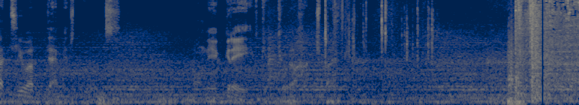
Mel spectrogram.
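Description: An older man speaks in a low, menacing voice.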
